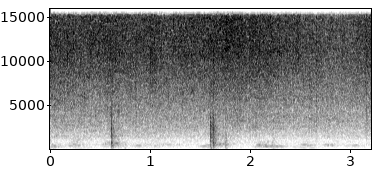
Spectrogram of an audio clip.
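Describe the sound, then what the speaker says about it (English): Broccoli fries in oil in a pan over moderate heat, a continuous sizzle broken by two sharp scraping stirs of a utensil. "you also want to make sure you mix the broccoli with as much oil around it uniformly as much as possible"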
